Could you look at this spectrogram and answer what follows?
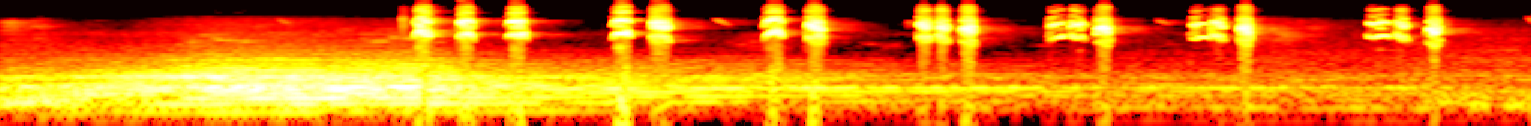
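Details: Calling female long-tailed shrike, aimed at a male: short, clipped, rasping high ticks in pairs and small bursts, about ten groups in rapid, uneven succession, after a low rumbling background at the start.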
